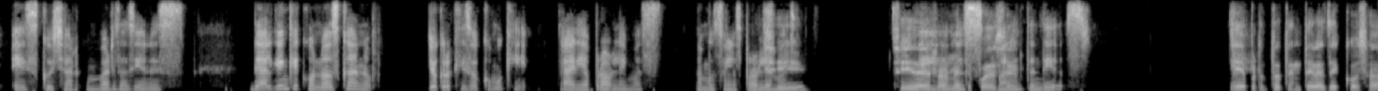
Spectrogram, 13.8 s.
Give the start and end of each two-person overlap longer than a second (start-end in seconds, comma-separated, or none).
9.0-10.3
